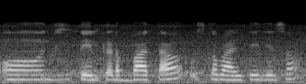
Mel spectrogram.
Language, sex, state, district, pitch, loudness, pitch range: Hindi, female, Madhya Pradesh, Dhar, 220 Hz, -16 LUFS, 215-225 Hz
